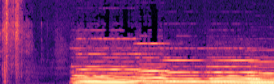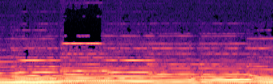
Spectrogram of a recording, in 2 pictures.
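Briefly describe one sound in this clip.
An organ plays sustained chords.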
